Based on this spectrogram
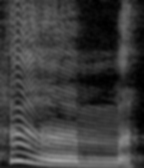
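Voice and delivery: short disapproving grunt; a goading little grumble. A narrator's reading. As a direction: Obnopskine grunting to egg the uncle on. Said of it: "grogna Obnopskine".

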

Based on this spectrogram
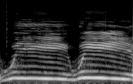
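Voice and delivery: high, loud, drawn-out yell; full-voiced sustained shout; roaring crowd. A narrator's reading. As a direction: roar it like a mob of thousands. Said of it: "rugirent ces trois mille bouches".

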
